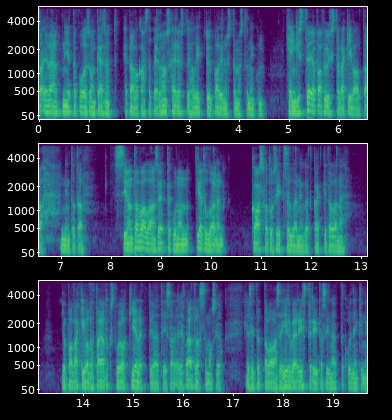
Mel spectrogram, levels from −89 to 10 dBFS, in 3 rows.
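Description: Nothing technical goes wrong anywhere in this stretch of speech, so there's no fault to point to at any moment.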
